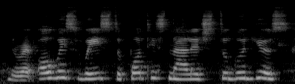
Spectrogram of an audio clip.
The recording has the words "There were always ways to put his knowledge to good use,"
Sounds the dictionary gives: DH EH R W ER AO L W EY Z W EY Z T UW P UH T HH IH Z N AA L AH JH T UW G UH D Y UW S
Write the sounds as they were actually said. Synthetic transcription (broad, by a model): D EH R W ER AO L W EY S W EY S T UW P UH T HH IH S N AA L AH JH T UW G UH D Y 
